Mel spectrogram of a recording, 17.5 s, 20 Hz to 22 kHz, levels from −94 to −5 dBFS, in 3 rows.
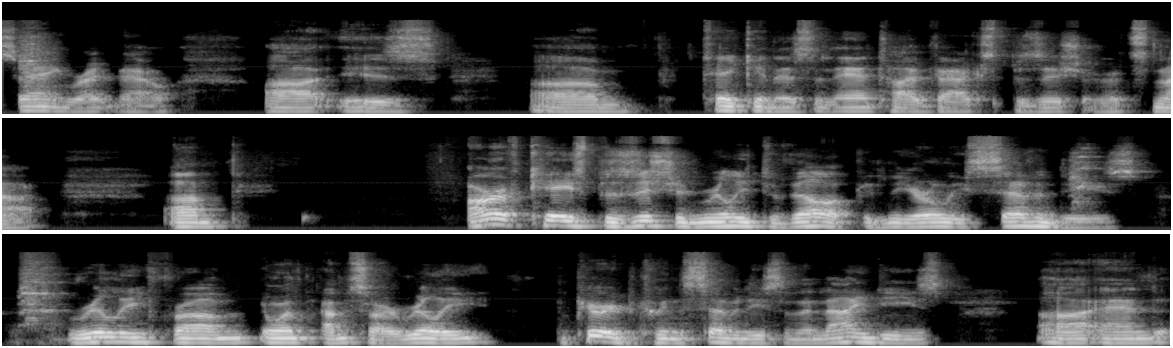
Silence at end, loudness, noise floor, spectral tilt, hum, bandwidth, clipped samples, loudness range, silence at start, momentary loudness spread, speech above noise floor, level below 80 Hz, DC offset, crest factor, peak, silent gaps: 0 s; -26 LUFS; -77 dBFS; -5.5 dB/octave; none; 12.5 kHz; under 0.1%; 8 LU; 0 s; 13 LU; 52 dB; -60 dBFS; under 0.1%; 18 dB; -8 dBFS; none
